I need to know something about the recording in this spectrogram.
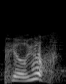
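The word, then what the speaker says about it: Pierrot: It's pronounced Piero.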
